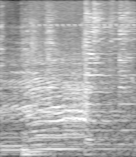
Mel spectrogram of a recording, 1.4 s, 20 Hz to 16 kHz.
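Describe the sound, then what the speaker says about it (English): A cow on a small-town farm lets out a single drawn-out moo, close and fairly loud, with no talking. "Past 3 years, I started getting cows."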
